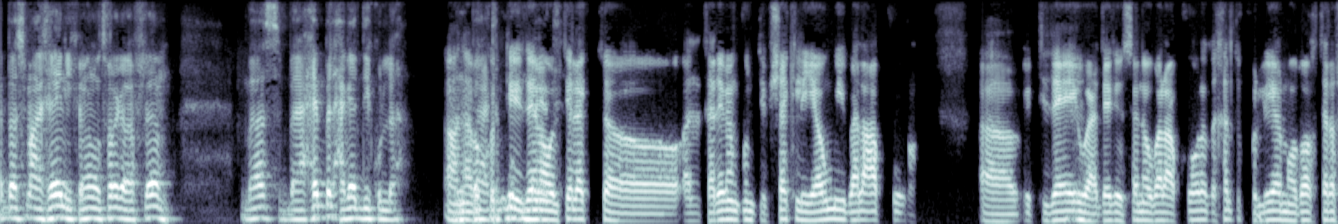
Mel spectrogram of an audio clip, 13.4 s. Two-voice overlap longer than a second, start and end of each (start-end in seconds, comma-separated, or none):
4.5-5.7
